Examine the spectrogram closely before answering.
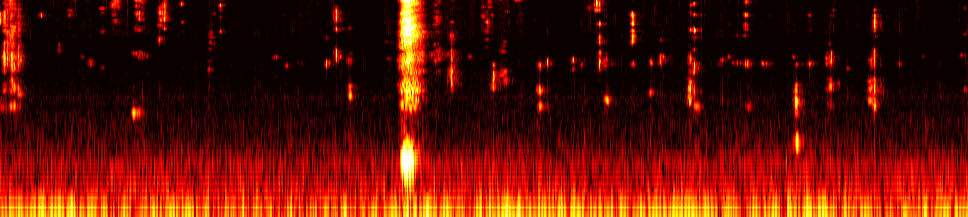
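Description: A man chewing a bite of cheese pizza close to the microphone: a run of small, irregular wet mouth clicks and smacks, with one louder short sound about four seconds in.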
